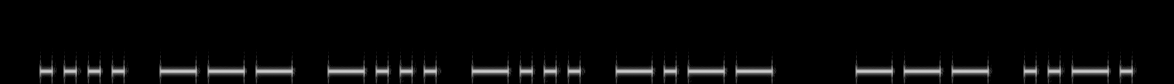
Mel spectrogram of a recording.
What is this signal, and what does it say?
Morse code, heard as a keyed tone, about 10 wpm, 610 Hz. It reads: HOBBY OF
